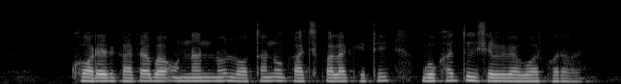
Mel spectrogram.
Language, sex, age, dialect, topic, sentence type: Bengali, male, 18-24, Northern/Varendri, agriculture, statement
